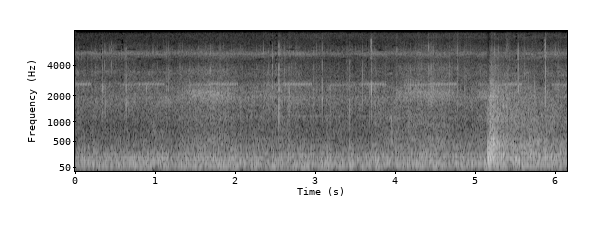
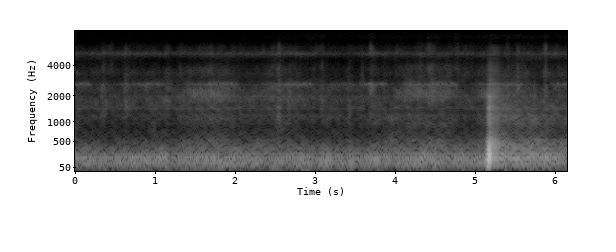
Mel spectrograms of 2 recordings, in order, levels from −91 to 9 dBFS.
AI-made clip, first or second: second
